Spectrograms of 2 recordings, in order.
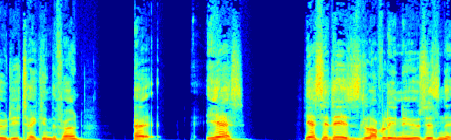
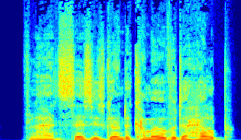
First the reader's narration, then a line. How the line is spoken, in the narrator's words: whispered Paul to his sister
